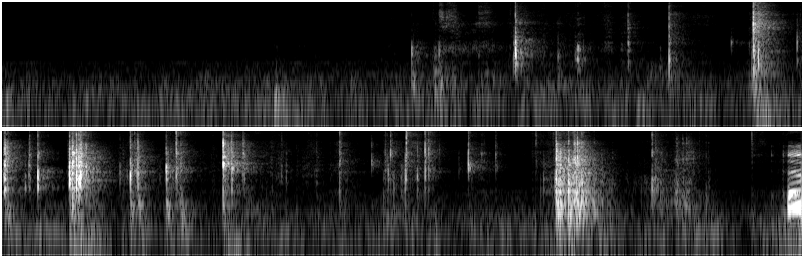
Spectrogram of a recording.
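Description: Small plastic toy wrapper from a Kinder Joy egg being crinkled and torn open by hand. It is a run of irregular crackles that starts about two seconds in, after a quiet start.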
